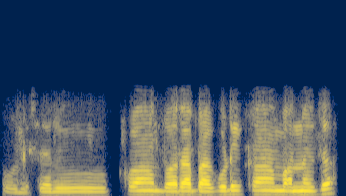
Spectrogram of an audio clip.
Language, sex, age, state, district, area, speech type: Odia, male, 30-45, Odisha, Ganjam, urban, conversation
